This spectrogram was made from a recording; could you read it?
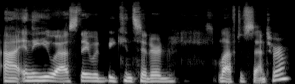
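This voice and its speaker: A woman's voice: deep voice, steady tone, no echo, clean studio sound. An older woman in a panel conversation, speaking emphatically and often repeating phrases to make her point. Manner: emphatic, halting repetition of phrases. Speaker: podcast guest, retired journalist.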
